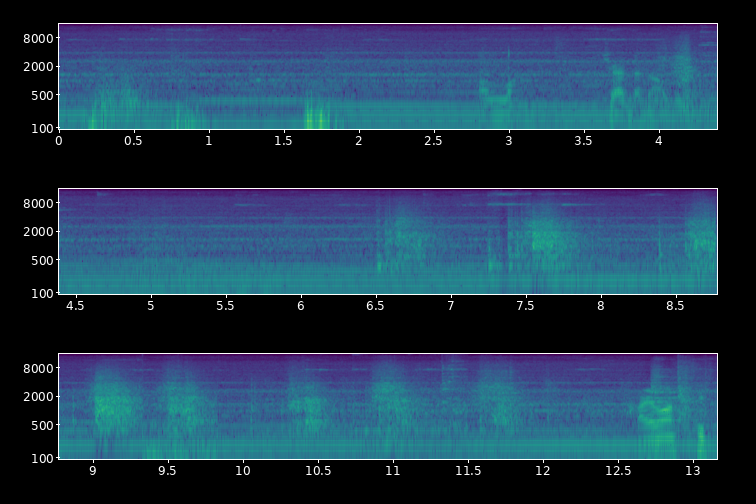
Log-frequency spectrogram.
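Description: Dry pellets rustle and pour as a scoop scrapes through them.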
